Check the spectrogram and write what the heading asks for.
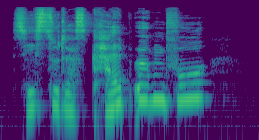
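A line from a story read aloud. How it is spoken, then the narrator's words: Breathless panting. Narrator (German): keuchte Juma außer Atem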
